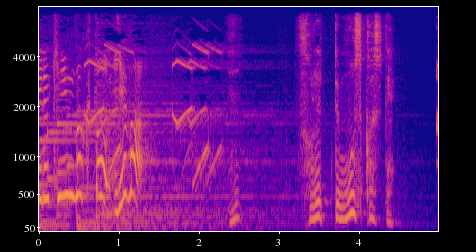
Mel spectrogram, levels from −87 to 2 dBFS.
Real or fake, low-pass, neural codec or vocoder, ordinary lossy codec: real; 7.2 kHz; none; none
